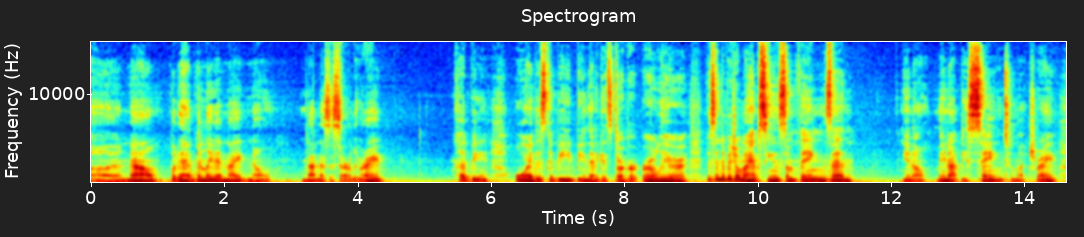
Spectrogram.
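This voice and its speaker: The speaker, with an American accent, goes at a fairly slow pace and takes long, frequent pauses. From New York. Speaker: tarot reader. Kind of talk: tarot reading monologue. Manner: slow, hesitant with fillers.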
